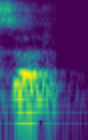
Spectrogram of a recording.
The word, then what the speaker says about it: SunNY: I wrote my name on the sign up list and I spelled it S-U-N, capital N, period, Y, period, but really only mean it for it to be pronounced Sunny.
